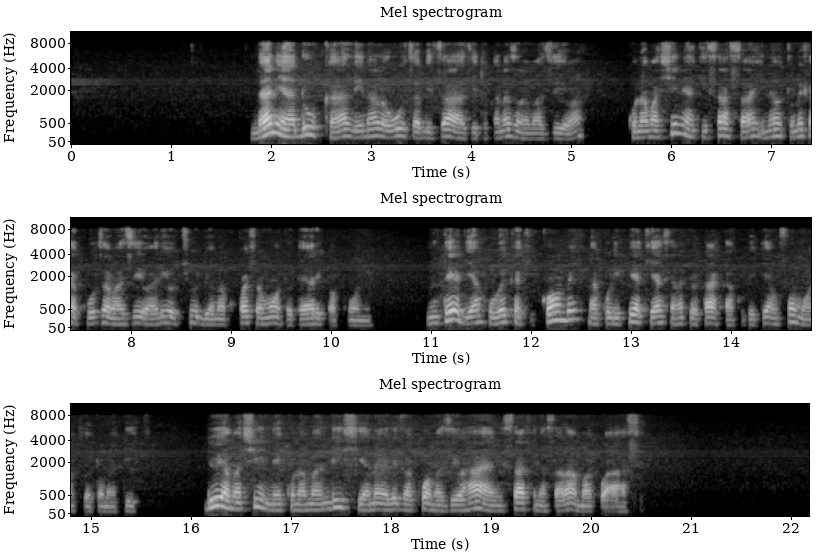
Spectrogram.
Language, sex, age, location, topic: Swahili, male, 25-35, Dar es Salaam, finance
